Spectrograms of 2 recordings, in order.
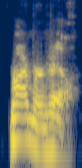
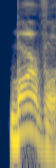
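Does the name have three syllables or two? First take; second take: three; two. First: The name is said with three full syllables. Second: The name is said with two syllables. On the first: It is read the way it is spelled. The speaker calls it wrong. "it looks like it would be pronounced Barberville" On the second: It is said the way local people say it. The speaker calls it right. "They say Barville. So they totally skip the middle syllable"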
